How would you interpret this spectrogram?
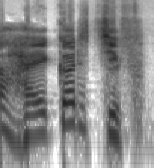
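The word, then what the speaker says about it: handkerchief: ऐसे यहां हैंड करचीफ, इसमें क्या है, डी के बाद क्या है, के है, तो यहां पर डी साइलेंट हो जाएगा, तो क्या हो जाएगा, हैकरचीफ।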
